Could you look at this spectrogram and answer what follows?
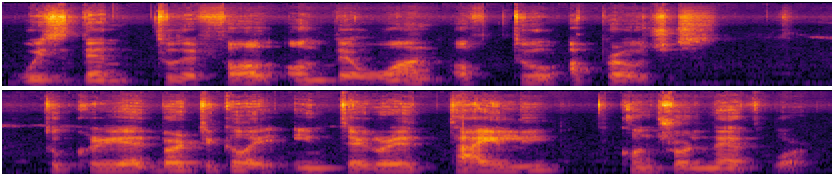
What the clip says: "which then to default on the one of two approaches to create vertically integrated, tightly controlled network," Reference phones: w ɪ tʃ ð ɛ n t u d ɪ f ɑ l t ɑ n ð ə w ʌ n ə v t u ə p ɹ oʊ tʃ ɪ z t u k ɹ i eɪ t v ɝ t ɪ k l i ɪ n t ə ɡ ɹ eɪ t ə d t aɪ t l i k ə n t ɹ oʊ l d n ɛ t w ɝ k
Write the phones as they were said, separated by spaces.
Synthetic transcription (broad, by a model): w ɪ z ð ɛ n t u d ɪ f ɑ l ɑ n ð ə w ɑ n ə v t u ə p ɹ oʊ tʃ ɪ s t u k ɹ i eɪ t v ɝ t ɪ k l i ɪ n t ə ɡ ɹ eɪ t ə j l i k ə n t ɹ oʊ l n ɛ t w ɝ k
